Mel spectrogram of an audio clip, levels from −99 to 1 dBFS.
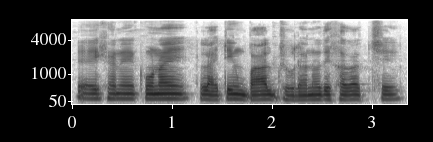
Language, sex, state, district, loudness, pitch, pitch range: Bengali, male, West Bengal, Alipurduar, -18 LUFS, 115 Hz, 110-125 Hz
